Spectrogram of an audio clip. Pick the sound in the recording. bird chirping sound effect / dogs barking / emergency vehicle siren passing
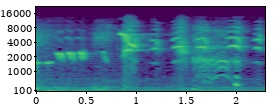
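bird chirping sound effect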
